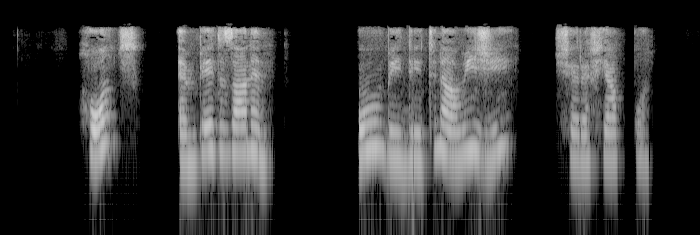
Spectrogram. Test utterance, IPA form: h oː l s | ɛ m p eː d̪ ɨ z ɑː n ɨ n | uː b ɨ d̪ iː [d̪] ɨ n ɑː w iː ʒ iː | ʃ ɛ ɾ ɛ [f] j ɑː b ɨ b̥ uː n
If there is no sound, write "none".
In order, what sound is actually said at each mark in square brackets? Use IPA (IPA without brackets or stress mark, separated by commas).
t̪, f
